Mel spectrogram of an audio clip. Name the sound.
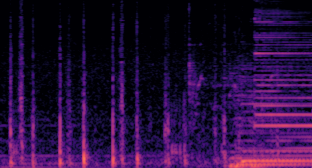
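horse hooves clip-clopping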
